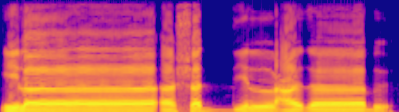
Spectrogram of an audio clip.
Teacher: awalnya ila dua harakat, tapi karena bertemu dengan hamzah kita jadi panjangkan dia empat harakat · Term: mad jaiz munfasil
